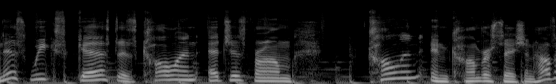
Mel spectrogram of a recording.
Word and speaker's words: Etches: guess I took aess the American instinct is to call it is to say eaches and it's it's not EXA like the drawings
